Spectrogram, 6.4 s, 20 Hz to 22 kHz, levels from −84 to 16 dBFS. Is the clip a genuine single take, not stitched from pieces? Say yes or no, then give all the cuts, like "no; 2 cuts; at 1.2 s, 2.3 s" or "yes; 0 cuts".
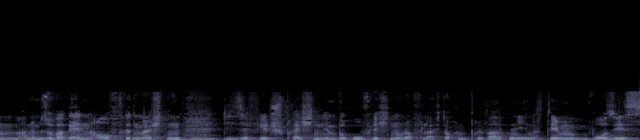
no; 2 cuts; at 1.3 s, 2.4 s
